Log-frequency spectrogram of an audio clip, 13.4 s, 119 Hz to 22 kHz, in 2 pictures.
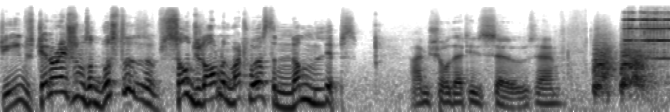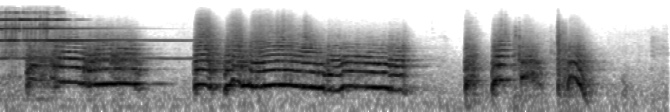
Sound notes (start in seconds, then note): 6.2 doorbell rings; 6.8 shrill trombone sounds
